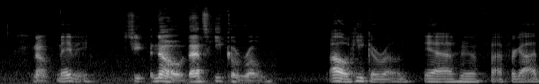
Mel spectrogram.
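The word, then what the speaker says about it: Jicarón: Chicharron? No. Maybe. No, that's Jicarone.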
